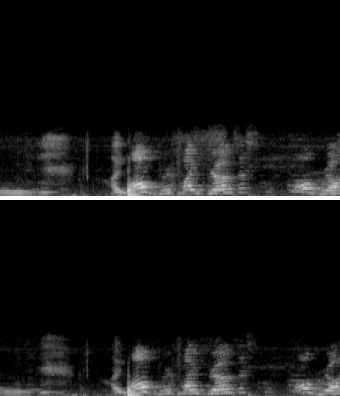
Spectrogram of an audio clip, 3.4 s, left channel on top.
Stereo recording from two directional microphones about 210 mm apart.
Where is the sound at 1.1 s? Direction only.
35° left (ahead or behind).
